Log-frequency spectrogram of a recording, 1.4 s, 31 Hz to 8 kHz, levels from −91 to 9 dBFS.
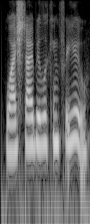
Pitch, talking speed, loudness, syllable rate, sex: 215 Hz, 310 wpm, -15 LUFS, 6.7 syllables/s, female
